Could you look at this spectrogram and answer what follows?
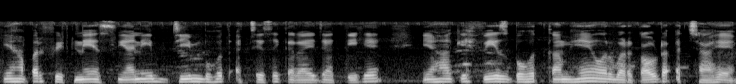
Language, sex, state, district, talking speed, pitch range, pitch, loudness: Hindi, male, Madhya Pradesh, Dhar, 170 wpm, 110-130 Hz, 120 Hz, -16 LUFS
